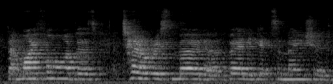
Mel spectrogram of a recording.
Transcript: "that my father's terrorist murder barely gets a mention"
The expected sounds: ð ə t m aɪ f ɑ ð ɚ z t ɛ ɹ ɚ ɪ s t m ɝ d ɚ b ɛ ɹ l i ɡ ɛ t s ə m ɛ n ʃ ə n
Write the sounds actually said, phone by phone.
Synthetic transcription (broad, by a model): ð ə t m aɪ f ɑ ð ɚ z t ɛ ɹ ɚ ɪ s t m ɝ d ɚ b ɛ l i ɡ ɛ t s ə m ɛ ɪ ʃ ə n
